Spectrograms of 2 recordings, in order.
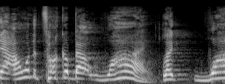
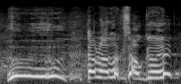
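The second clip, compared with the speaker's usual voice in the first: deranged runner; 4 semitones higher, slower than usual. Pretend.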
